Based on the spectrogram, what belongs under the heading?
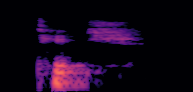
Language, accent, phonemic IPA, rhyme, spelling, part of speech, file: English, Southern England, /tɪt͡ʃ/, -ɪtʃ, titch, noun / verb, LL-Q1860 (eng)-titch.wav
- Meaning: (noun) 1. A very small person; a small child 2. A small amount 3. A small amount of something; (verb) 1. Pronunciation spelling of touch 2. Pronunciation spelling of teach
